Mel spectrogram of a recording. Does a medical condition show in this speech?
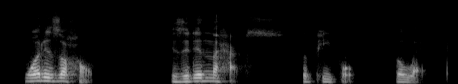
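No.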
